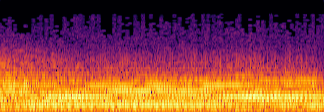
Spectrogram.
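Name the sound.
car driving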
